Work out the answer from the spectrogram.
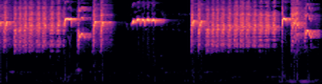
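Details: Cucak cungkok bulbul as a master voice for fighting-bird training: dense high scratchy chattering with short whistled slurs, a clear rising whistle between pauses, then renewed rapid pulsed chatter ending on a dropping note.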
